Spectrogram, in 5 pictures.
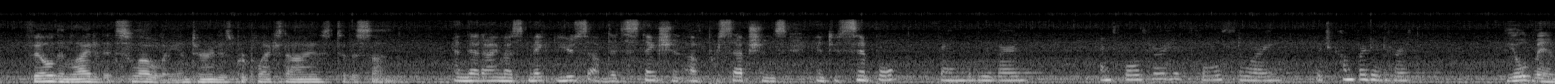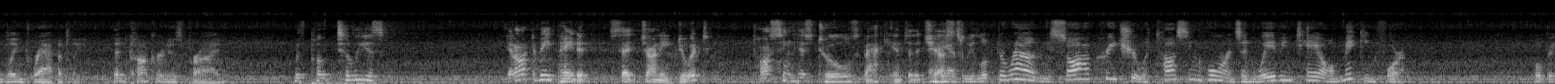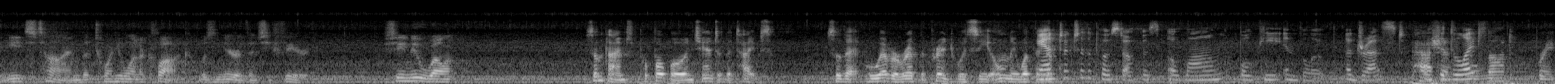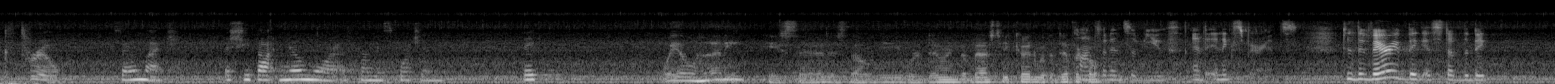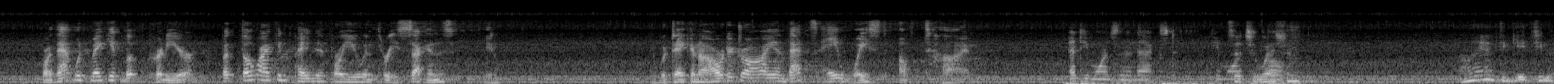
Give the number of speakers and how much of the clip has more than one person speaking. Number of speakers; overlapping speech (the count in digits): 10, about 4%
